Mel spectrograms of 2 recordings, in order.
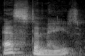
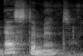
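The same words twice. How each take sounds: First: It is pronounced the way the verb is. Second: It is pronounced the way the noun is. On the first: It names the act of roughly calculating. "pronounced estimate when used as a verb" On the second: It names the rough calculation itself. "and estimate when used as a noun"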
